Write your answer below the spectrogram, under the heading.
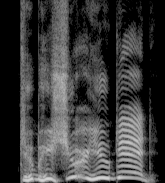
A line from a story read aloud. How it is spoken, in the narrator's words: he cried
